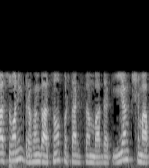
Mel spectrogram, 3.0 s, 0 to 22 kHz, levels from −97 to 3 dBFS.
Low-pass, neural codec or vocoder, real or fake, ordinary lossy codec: 3.6 kHz; none; real; none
